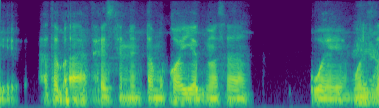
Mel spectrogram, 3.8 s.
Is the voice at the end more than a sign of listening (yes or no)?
no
